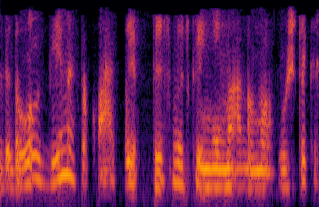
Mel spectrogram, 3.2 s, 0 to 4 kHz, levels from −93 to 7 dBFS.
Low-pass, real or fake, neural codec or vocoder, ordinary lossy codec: 3.6 kHz; fake; codec, 24 kHz, 1.5 kbps, HILCodec; MP3, 32 kbps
